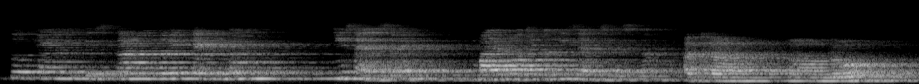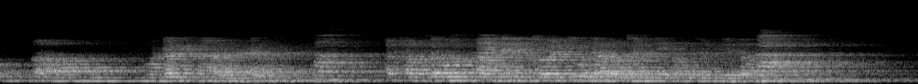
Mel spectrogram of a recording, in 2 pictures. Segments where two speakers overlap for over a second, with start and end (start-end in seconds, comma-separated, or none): none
